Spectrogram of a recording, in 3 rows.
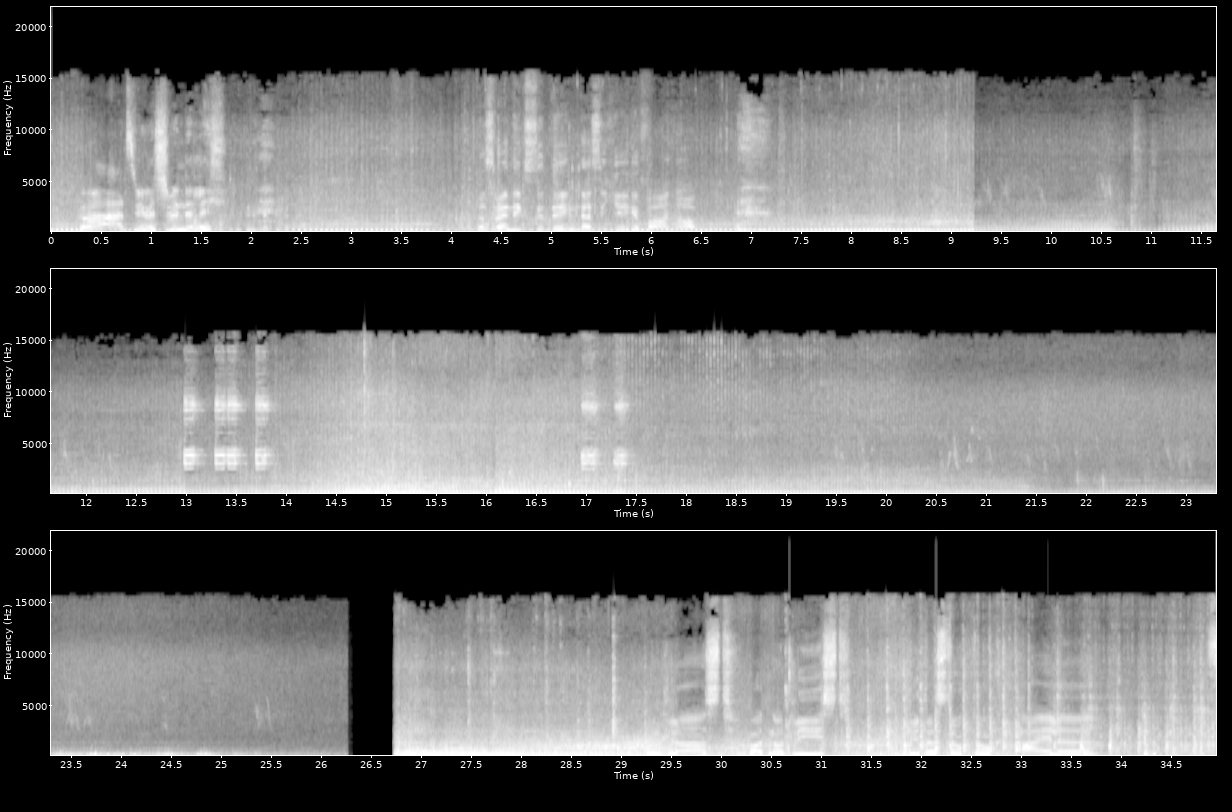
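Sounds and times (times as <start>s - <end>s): small engine running: 0.0s - 21.3s, 26.8s - 34.9s
different engine running steadily: 0.0s - 23.6s, 26.8s - 34.9s
vehicle horn tooting: 13.0s - 14.0s, 16.8s - 17.6s.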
